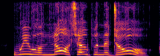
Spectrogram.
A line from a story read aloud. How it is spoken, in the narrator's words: cried they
